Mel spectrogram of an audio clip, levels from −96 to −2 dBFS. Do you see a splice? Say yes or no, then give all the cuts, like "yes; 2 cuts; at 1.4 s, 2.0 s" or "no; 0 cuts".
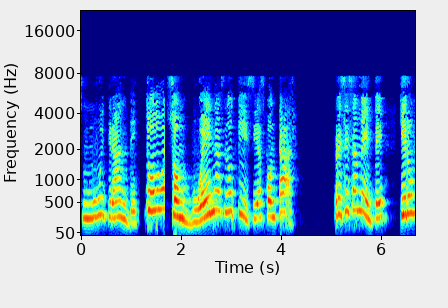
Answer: yes; 3 cuts; at 1.3 s, 1.7 s, 3.7 s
